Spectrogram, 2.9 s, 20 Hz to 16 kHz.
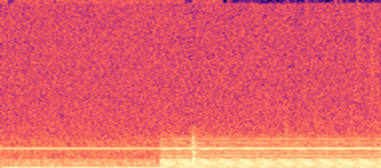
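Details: Deforest Crosley shortwave tube radio on restricted power while grid bias is checked: steady mains-type hum that jumps louder partway through over a constant buzzy tone; owner suspects low bias voltage, measured −12 to −13 V against the expected −16 V.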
